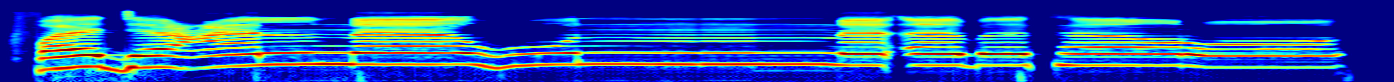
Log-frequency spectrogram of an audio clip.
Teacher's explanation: Bak sukunnya kolkolah, tapi dia sugro saja, kecil saja ya ketika posisinya di wasol atau di tengah ya disambung.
